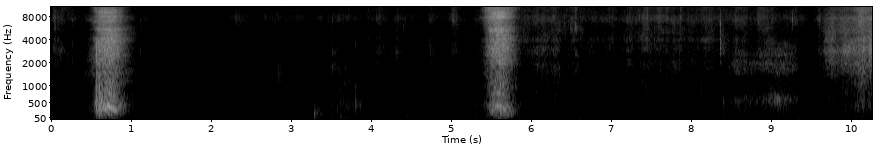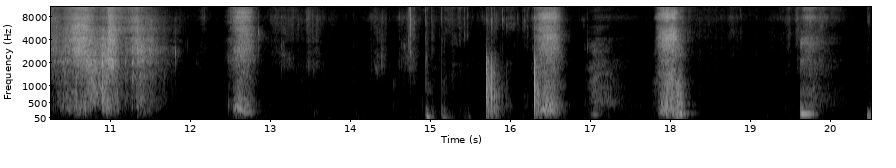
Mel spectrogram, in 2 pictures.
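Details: Several sharp sneezes, about five, with sniffing and a long wet nose-blow between them; ordinary sneezing with a runny nose.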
